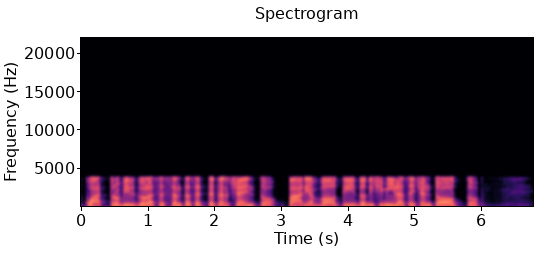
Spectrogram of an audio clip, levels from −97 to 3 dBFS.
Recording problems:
high frequencies cut off; severe; nothing above 4 kHz

